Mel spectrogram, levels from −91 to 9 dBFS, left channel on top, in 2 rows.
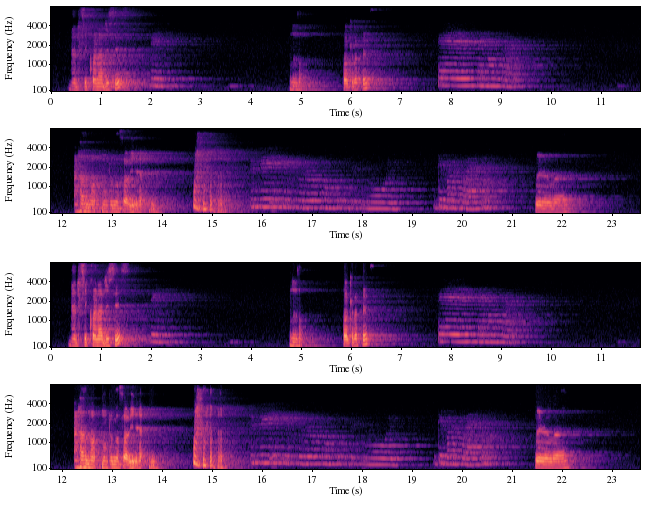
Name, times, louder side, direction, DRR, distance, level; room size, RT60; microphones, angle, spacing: voice 1, 0.3-1.4 4.8-5.0 5.8-6.3 12.2-13.9 14.6-15.3 21.5-22.2, right 6 dB, 85° right, 12 dB, 0.4 m, -20 dB
voice 2, 1.9-2.2 7.7-9.3 15.7-18.7 19.4-20.5, equal, 30° left, -9 dB, 2.9 m, -39 dB
10.0 x 9.6 x 7.9 m, 2.3 s
head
